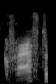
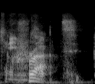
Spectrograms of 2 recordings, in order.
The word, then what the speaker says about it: Kratt: Is it Craft or Kratt? Oh my gosh. – It's Kratt. – Kratt. – Kratt. There you go.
